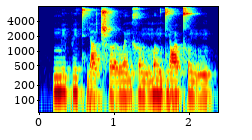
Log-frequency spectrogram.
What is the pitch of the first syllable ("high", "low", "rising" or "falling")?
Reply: falling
